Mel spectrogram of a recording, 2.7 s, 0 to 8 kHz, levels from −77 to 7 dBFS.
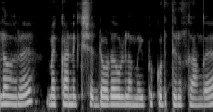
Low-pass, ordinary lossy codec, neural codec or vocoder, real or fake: none; none; codec, 16 kHz, 4 kbps, X-Codec, HuBERT features, trained on LibriSpeech; fake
